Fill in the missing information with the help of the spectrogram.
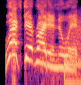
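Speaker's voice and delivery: high, loud hype call; rally the chat; hype shout. Real, not acted. Hype shout starting segment.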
